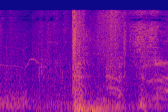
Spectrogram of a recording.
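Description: A sword strikes a shield with a sharp clang.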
